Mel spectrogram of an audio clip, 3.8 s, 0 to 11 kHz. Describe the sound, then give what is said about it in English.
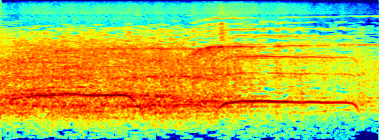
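A loud, sustained roar of supporters cheering for Dennis Kucinich as he announces his run for President of the United States fills a room at Cleveland City Hall, with whoops and piercing whistles cutting through before the noise begins to fade. “25 years ago, the thought of Kucinich being drowned out in this room by cheering supporters would be hard to imagine.”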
